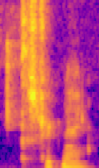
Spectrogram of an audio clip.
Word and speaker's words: strychnine: Strychnine. Strychnine. Sorry. Have I been saying it wrong No, you said it. Strychnine. Okay. You said it correctly the first time.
